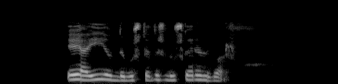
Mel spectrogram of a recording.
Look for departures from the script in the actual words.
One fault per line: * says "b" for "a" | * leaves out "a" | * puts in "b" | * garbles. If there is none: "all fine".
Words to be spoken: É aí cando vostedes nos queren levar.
* says "onde" for "cando"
